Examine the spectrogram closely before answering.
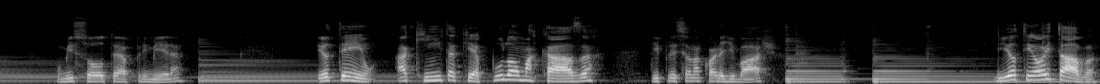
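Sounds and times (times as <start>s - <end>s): acoustic guitar strings plucked: 0.0s - 5.4s, 7.8s - 11.0s.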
